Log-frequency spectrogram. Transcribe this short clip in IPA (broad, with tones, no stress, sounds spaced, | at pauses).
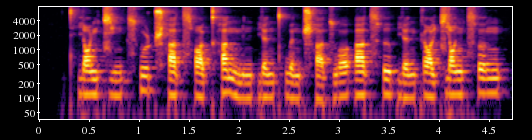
t̪ʰ j ɑ˥ ŋ t͡ɕ i˧˥ ŋ t͡sʰ u˥ ʈ͡ʂʰ ä˧˥ t͡sʰ ɑ˨˩ ʊ̯ kʰ a˥˩ n m i˨˩ n p j ɛ˧˥ n t̪ʰ w ə˧˥ n ʈ͡ʂʰ ä˨˩ t͡s w ɔ˥ | ä˥ t͡sʰ ɹ̩˥˩ p j ɛ˧˥ n k ɑ˧˥ ʊ̯ t͡ɕ j ɑ˥ ŋ t͡sʰ ɤ˥ ŋ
